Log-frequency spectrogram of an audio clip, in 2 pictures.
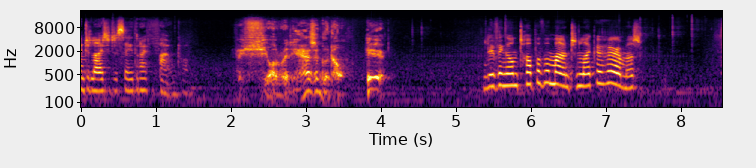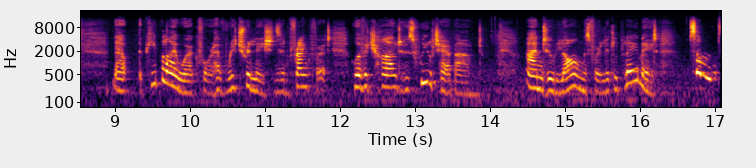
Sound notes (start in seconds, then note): none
